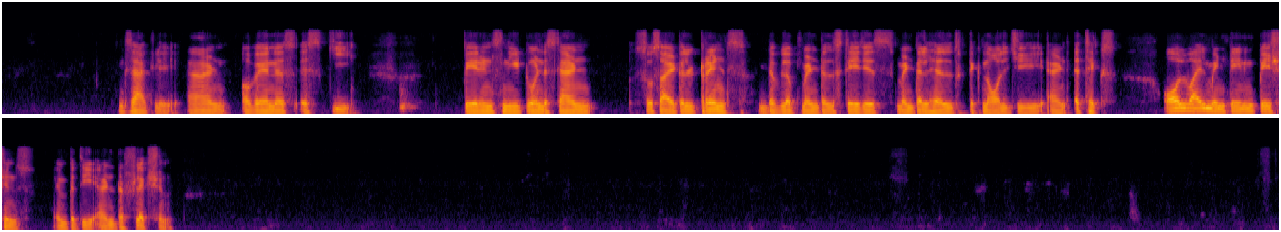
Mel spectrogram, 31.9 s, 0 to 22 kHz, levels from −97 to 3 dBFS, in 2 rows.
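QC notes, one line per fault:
The speech comes through an AMR wideband (HD Voice) coding path whose clear, light-handed rendering fits the 12.65 kbit/s mode, with the band topping out around 7 kHz as that codec shapes it, and no faults are present.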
